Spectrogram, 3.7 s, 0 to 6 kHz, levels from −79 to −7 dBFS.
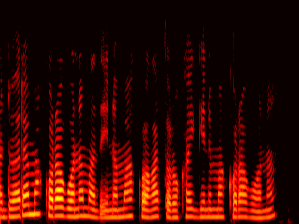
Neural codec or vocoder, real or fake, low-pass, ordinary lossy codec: codec, 24 kHz, 3.1 kbps, DualCodec; fake; 5.4 kHz; none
